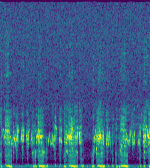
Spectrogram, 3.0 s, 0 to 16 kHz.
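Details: Black stork chicks beg for water in hot June weather, 2022, with loud rhythmic raspy calls about twice a second, each pulse grating and paired with a hissing wheeze.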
